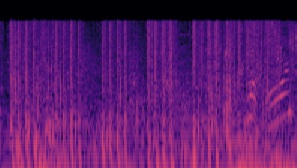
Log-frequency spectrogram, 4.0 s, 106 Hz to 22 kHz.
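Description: Rapid bursts of shotgun fire from Borderlands 4 gameplay, loud, dense repeated blasts across the clip, with game effects and a rising synthetic whine near the end.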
